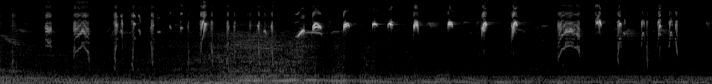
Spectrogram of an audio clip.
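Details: Little spiderhunter in vigorous, sharp-voiced song: a quick series of thin, piercing high chirps, about a dozen clipped notes spaced roughly a quarter second apart in the second half, after scattered softer twitters.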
